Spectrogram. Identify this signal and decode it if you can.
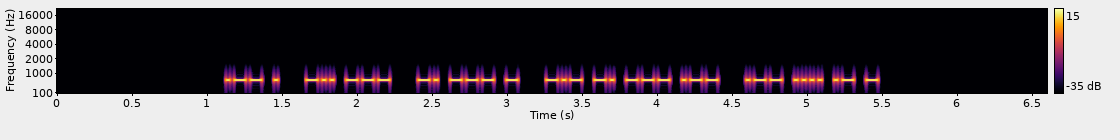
Morse code, heard as a keyed tone, about 44 wpm, 700 Hz. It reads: WE DO NOT KNOW WHAT
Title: Sets of 5 Words 45wpm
